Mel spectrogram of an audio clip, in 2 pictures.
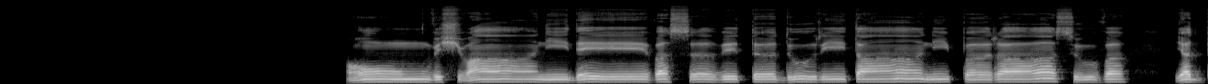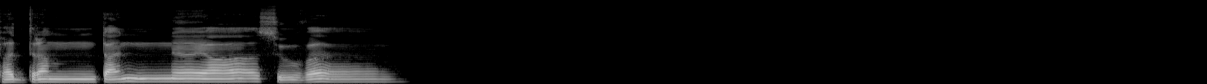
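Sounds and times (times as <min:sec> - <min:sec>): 
person chanting a Sanskrit mantra: 0:03.5 - 0:16.1.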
